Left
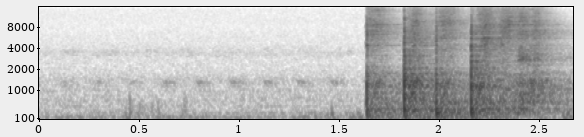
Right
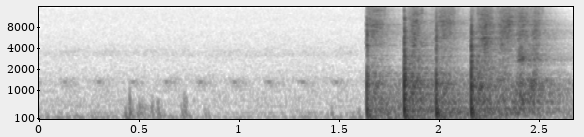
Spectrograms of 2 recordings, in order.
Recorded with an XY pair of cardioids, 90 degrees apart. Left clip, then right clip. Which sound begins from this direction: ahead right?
Writing, at 1.6 s.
